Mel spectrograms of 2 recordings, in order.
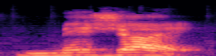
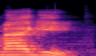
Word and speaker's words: Magi: pronunciation the gift of measure guys it is not Maggie for one thing Maggie spelt M double AGI this is measure and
